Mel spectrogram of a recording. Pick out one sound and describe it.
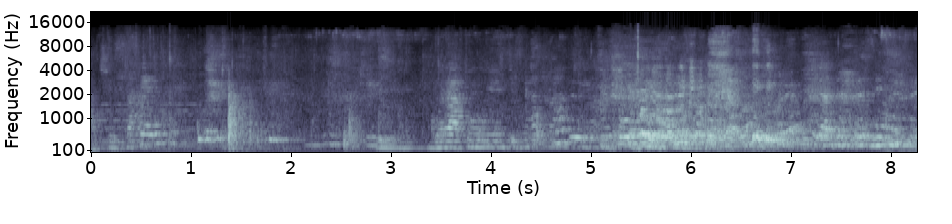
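Young girls talk and chatter excitedly.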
